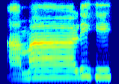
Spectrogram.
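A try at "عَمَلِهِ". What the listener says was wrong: Enggak ada yang panjang ujungnya doang.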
